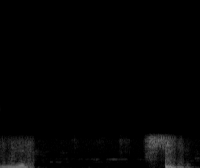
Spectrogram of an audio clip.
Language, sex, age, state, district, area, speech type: Urdu, female, 30-45, Bihar, Gaya, urban, conversation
